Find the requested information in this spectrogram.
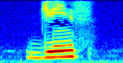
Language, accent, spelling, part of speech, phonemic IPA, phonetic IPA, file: Armenian, Eastern Armenian, ջինս, noun, /d͡ʒins/, [d͡ʒins], Hy-ջինս.ogg
- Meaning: 1. jeans (pants) 2. denim (fabric)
